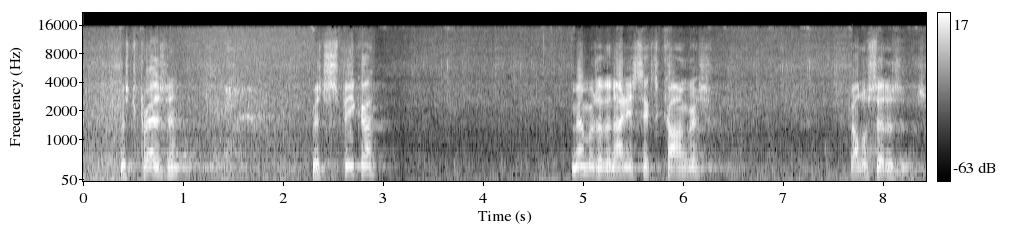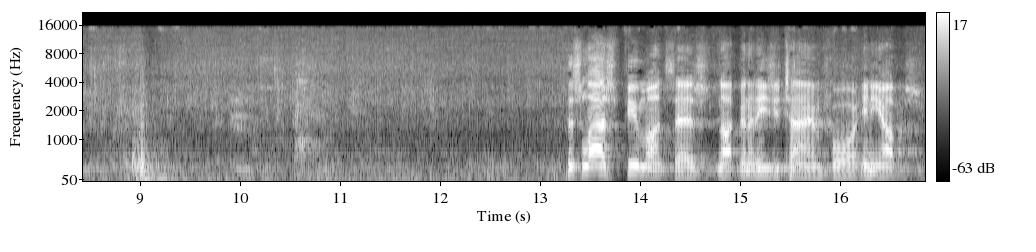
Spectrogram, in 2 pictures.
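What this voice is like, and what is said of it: Southern American accent. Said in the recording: “he had a Southern accent. This was how Jimmy Carter sounded”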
